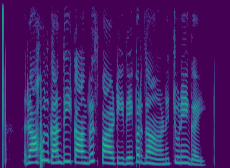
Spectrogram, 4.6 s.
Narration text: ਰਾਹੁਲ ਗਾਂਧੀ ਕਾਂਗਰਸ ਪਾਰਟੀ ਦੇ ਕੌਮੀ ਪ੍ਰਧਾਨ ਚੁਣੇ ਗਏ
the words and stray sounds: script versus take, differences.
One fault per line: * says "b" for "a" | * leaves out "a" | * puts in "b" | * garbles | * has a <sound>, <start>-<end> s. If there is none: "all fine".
* leaves out "ਕੌਮੀ"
